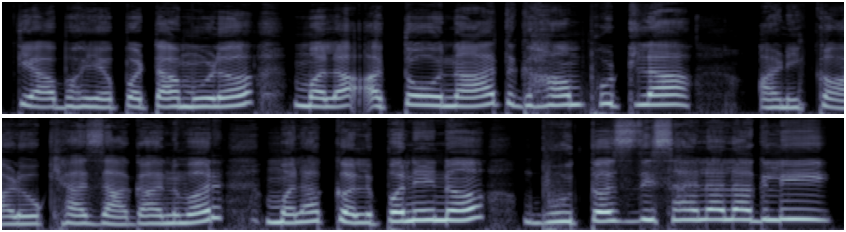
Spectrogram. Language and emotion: Marathi, fearful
